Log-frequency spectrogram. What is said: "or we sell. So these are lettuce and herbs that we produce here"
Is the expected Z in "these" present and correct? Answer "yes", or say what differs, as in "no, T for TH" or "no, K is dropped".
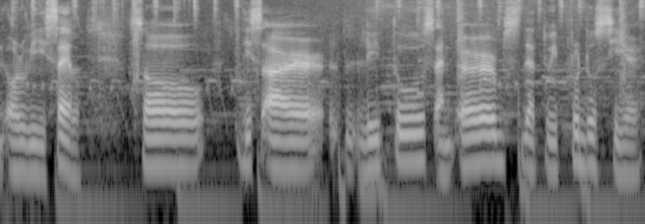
no, S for Z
